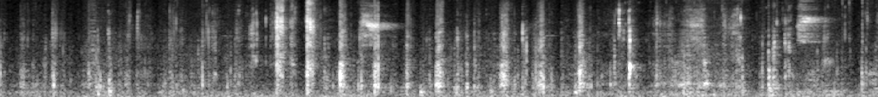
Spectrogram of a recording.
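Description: A person eating rice with sautéed green beans and corn by hand: chewing and mouth sounds, a dense irregular run of short wet clicks and crunches.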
